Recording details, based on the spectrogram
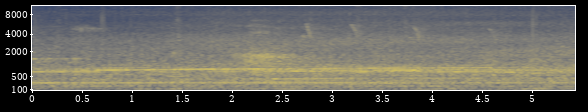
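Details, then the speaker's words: Table fan after capacitor replacement, running at full speed with a steady even whir and no struggling drone. The earlier humming was caused by the faulty capacitor; normal running. "They on ആക്കുകയാണേ കണ്ടോ fan റെഡിയായി നല്ല സ്പീഡിൽ ദാ നമ്മുടെ fan കറങ്ങിക്കൊണ്ടിരിക്കുന്നു"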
